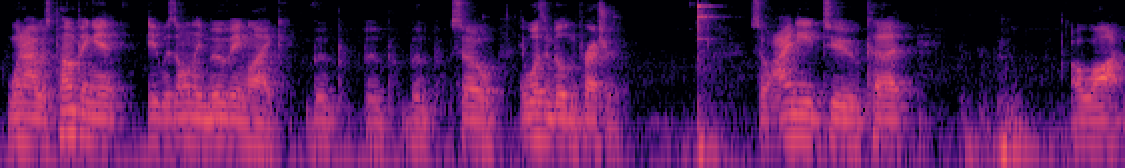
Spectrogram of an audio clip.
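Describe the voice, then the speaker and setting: On the low side and a bit bright, this man's voice belongs to a garage-channel host working at and under a car in his home garage. He rambles casually as he wrenches, cracking jokes at his own expense.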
